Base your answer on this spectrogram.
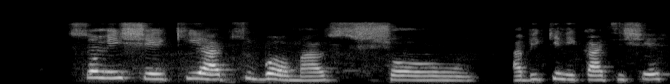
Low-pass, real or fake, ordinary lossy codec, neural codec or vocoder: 7.2 kHz; fake; AAC, 32 kbps; codec, 16 kHz, 6 kbps, DAC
